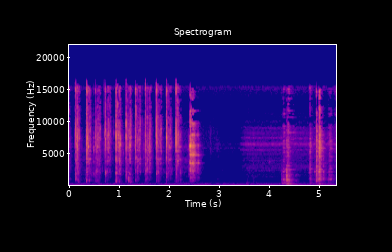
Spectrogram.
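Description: Eggs being beaten in a bowl with a utensil: quick rhythmic clinks, about four to five a second, that stop about two and a half seconds in, followed by a couple of separate knocks near the end.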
